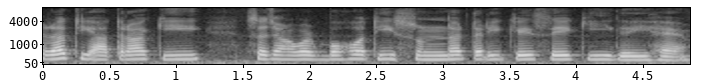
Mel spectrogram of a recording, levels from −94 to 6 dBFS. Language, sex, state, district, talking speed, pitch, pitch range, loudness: Hindi, female, Bihar, West Champaran, 150 wpm, 180 Hz, 175-185 Hz, -18 LUFS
